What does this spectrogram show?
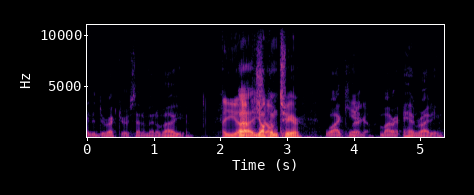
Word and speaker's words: Joachim Trier: Joachim Trier. Well, I can't. My handwriting. Well, Alex got it. Okay. Joachim Trier.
